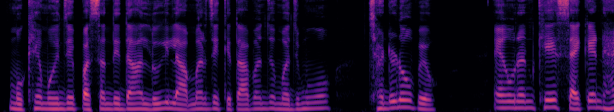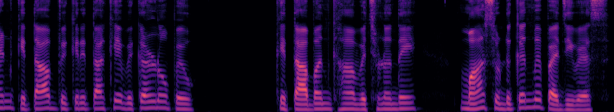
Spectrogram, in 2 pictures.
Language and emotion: Sindhi, sad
